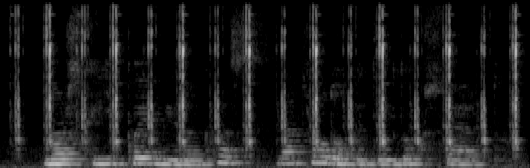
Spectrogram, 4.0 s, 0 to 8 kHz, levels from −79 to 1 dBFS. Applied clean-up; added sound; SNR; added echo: none; Clock; 2 dB; reverberation time 0.7 s.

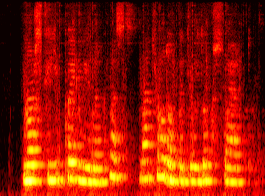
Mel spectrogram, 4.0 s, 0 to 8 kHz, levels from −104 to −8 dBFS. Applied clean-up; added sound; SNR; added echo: neural separator model SepFormer DNS4.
